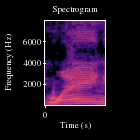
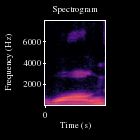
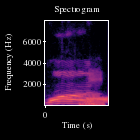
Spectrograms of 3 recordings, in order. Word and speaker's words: Wang: But our boy, Big Wang out there, I think he actually pronounces it Wong, so I need to be better about that. But Wong, you know, had 273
